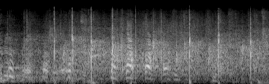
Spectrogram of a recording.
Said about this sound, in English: Do I not get a round of applause?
